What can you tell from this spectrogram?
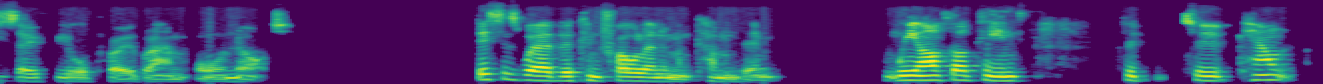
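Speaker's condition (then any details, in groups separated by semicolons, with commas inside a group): No condition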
